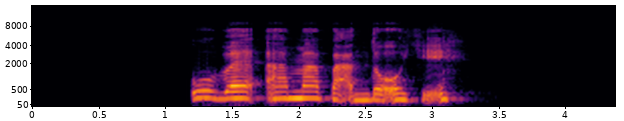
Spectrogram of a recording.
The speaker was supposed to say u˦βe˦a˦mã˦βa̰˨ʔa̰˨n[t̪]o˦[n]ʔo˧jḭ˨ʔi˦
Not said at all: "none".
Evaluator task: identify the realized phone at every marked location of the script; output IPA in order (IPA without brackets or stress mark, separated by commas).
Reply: d̪, none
